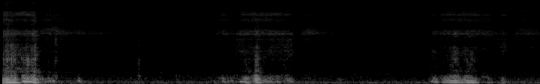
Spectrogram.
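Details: Pitbull snoring asleep through motorcycle rally noise: three deep, rumbling snores about three seconds apart, with quiet breathing between them; ordinary snoring.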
